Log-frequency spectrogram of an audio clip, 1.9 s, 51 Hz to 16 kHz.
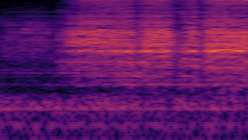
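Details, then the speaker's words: Toyosaki voltage stabilizer (220 V and 110 V outputs) with a strange noise and output jumping high: a steady low hum with raspy whirring bursts as the servo keeps hunting. Abnormal servo noise, with a drifted control trimpot throwing the output off. "nah seperti itu teman-teman nah terus ada suara dengung [Tepuk tangan] Nah mungkin yang dimaksud teman saya itu seperti itu ada suara aneh jadi si stabilizer ini nampaknya tidak berfungsi sebagaimana mestinya ya"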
